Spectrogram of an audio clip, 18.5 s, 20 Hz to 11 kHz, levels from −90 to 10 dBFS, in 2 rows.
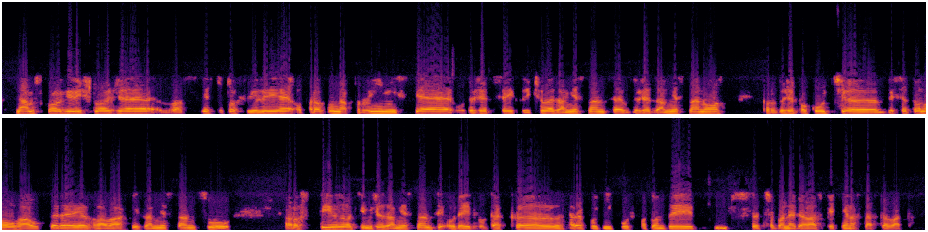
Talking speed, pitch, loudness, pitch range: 155 wpm, 125 Hz, -15 LUFS, 120-135 Hz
